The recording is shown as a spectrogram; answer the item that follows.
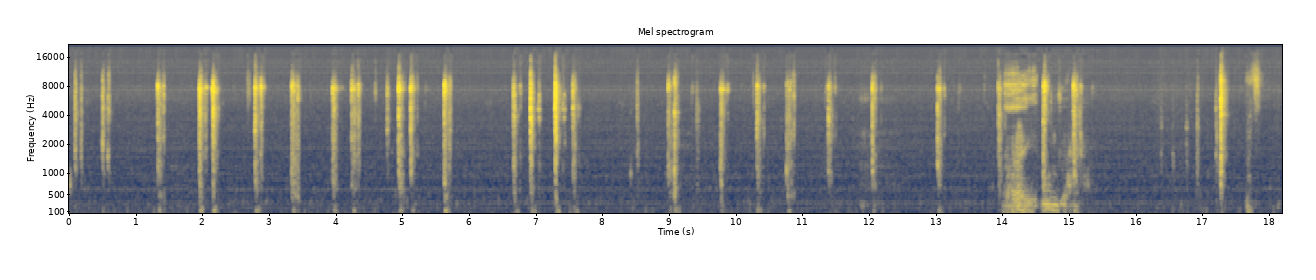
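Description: Someone typing on a computer keyboard in bursts of rapid, close clicking keystrokes with short pauses, plus a brief rustle midway.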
